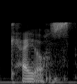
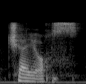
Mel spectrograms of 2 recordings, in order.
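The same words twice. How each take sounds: First: The word begins with a k sound. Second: The word begins with a ch sound. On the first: The speaker calls it right. "it's a k, no voicing" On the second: The speaker calls it wrong. "pronounce it with a ch"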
